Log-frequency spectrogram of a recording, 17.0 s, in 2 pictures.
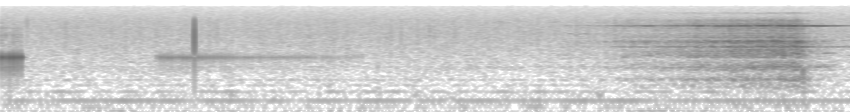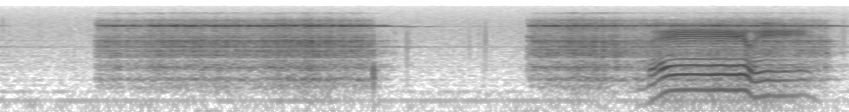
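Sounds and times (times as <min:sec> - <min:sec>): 
telephone ringing: 0:06.0 - 0:08.6, 0:09.4 - 0:13.0, 0:13.8 - 0:16.9.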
